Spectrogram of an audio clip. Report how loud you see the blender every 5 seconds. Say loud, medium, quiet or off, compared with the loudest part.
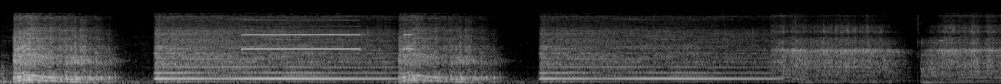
loud, medium.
